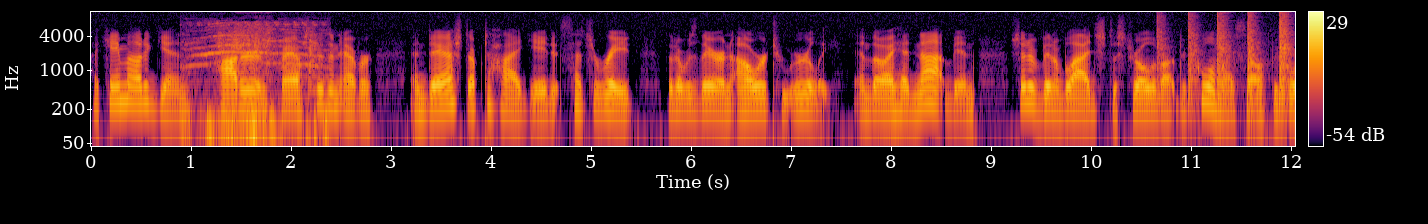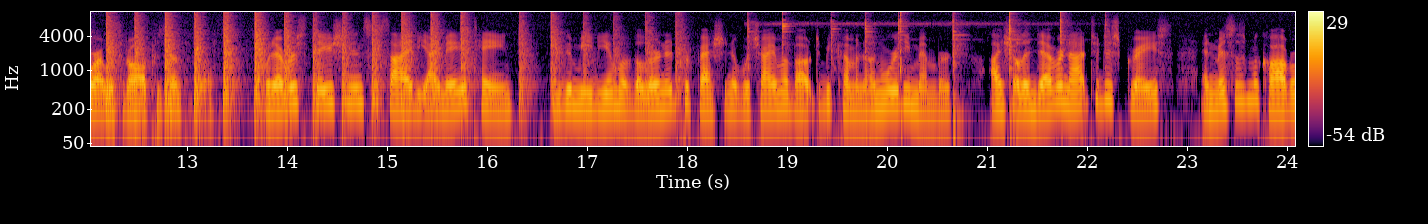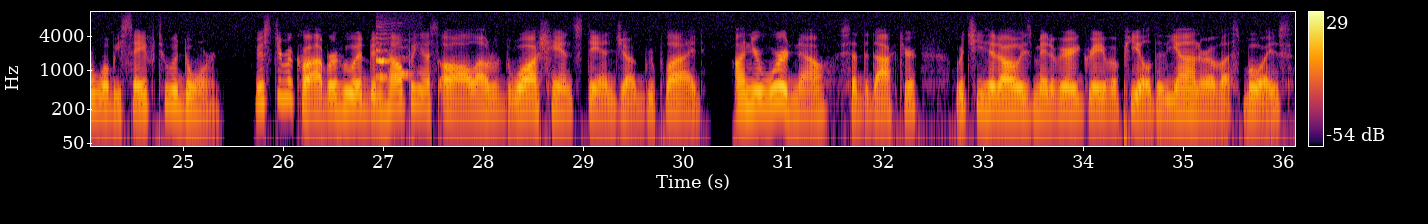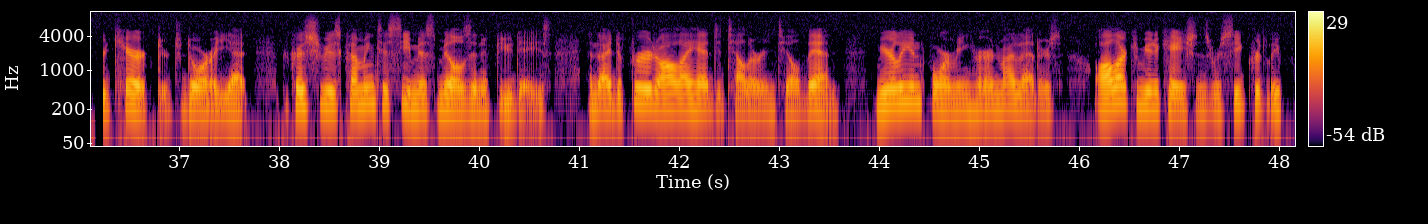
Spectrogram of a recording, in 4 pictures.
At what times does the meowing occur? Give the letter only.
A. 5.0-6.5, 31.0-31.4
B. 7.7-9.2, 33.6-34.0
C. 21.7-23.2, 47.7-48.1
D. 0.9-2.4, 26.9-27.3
D.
